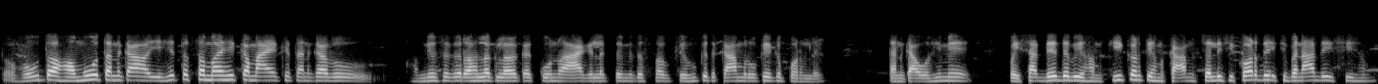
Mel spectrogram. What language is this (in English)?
Maithili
